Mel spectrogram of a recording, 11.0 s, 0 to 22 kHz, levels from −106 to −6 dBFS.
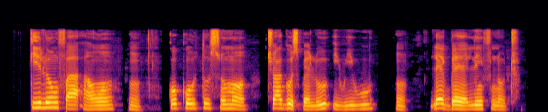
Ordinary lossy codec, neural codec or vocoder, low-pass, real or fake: none; none; 7.2 kHz; real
